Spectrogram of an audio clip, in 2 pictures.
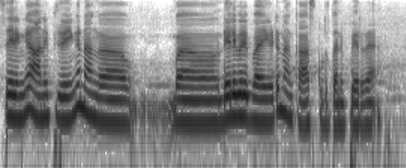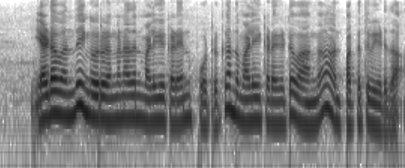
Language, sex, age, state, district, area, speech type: Tamil, female, 45-60, Tamil Nadu, Coimbatore, urban, spontaneous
